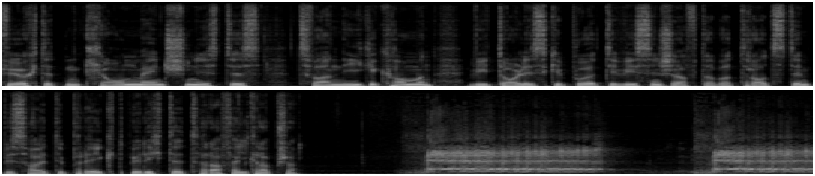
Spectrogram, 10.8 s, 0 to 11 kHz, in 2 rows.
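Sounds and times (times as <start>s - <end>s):
speech: 0.0s - 8.5s
sheep bleating: 8.2s - 10.8s.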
